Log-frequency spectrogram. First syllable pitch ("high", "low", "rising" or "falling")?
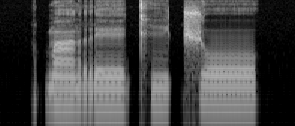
low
